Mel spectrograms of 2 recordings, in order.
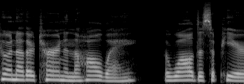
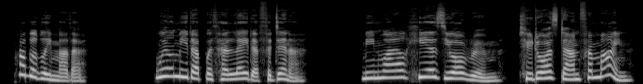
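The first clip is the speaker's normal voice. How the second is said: light higher-pitched bride, laughing it off; Mercedes voice; 7 semitones higher, 3 dB louder than usual. Acted. Bride Mercedes teasing her cousin, higher light voice. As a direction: play the bride breezily.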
